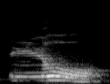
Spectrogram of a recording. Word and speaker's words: law: important word for them it's law so say it like you're got an o r at the end okay it's exactly the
